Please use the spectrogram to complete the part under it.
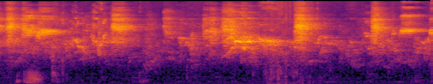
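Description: Breeding birds in an aviary, English-type males paired with local females, give bursts of high squawks and chirps at close range. The calls are short and irregular, with brief gaps between them.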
